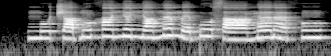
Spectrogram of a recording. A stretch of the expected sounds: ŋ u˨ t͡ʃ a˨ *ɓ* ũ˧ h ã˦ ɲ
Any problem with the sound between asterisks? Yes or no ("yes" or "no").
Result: no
